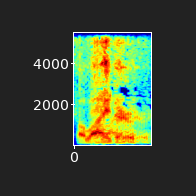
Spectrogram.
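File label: "collider", announcer voice; Source Engine; bshift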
